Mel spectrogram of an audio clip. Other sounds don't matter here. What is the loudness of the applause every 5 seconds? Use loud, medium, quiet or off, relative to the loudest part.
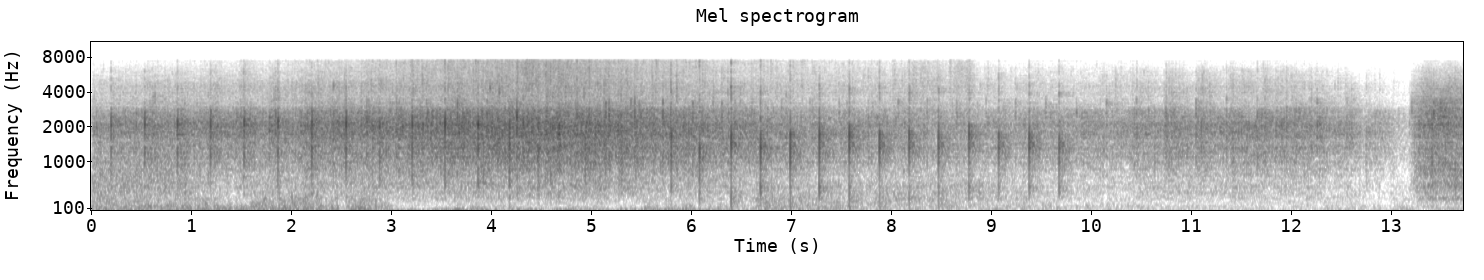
loud, loud, medium.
